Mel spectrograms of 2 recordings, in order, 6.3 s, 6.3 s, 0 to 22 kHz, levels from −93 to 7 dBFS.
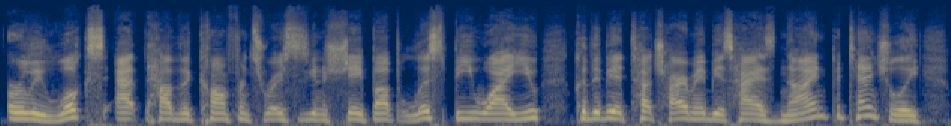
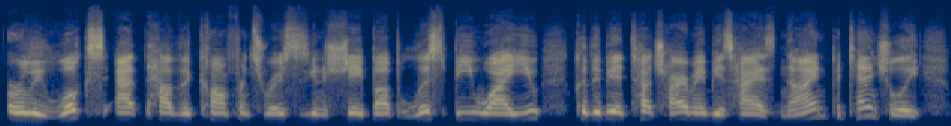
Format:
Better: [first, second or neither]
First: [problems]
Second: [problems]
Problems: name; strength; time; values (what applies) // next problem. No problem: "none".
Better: first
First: none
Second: thin; somewhat; fading below 300 Hz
